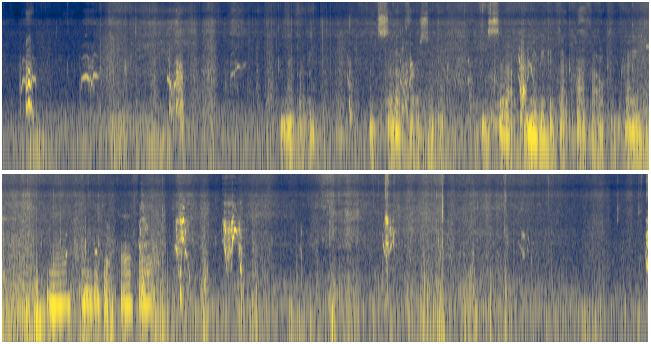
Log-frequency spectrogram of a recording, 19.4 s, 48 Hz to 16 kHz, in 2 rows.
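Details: 11-day-old Cane Corso puppies, from a litter with canine infectious respiratory disease complex (CIRDC), on erythromycin, grunt and squeak with a few brief, weak cough bursts; cough.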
